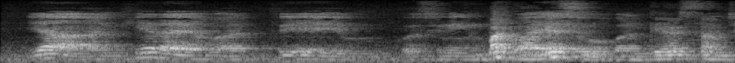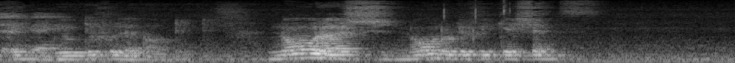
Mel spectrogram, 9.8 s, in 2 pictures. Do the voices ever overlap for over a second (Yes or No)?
Yes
